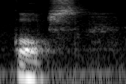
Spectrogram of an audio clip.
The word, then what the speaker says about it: corpse: ऑफ ए कॉप्स, तो ये CORPSE है, लेकिन हम इसको R और E को साइलेंट रखेंगे, कॉप्स। And realise with pen that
